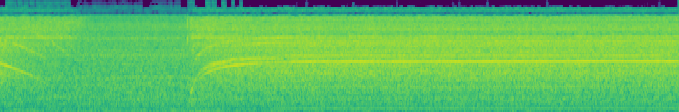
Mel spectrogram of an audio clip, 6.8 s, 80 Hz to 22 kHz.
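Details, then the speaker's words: Electrolux PN4 power nozzle, about 40 years old, first test run after re-greasing the motor and brushroll bearings, belt not connected; steady high whine, rpm rising slightly as the sanded commutator reseats, no grinding or rattle, minimal sparking; normal motor run. "you heard the motor rpm gradually begin to rise a little bit as everything receded to itself"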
